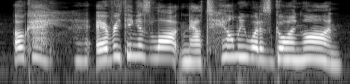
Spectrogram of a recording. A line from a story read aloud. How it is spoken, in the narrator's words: Corey begged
